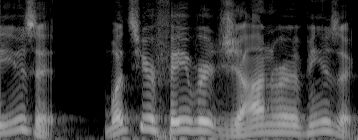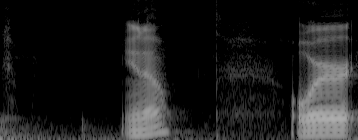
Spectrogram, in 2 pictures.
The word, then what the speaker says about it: genre: Now, of course, maybe you've pronounced this Jenner. I hear that often. Jenner, we don't want to say Jenner or anything like that, but genre.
